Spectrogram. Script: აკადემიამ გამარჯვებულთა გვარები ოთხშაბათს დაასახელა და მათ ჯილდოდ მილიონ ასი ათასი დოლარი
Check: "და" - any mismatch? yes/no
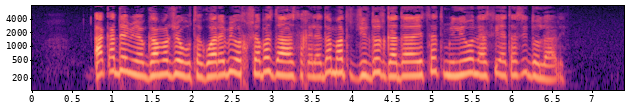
no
